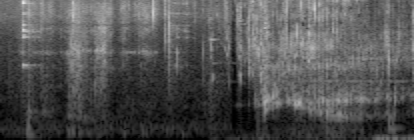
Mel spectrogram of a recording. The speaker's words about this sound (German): Irgendwas zu trinken? Kaffee, Tee, Wasser? Ein Wasser nehme ich gerne. Wasser? Okay, mache ich auf.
